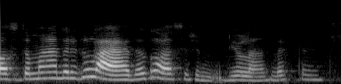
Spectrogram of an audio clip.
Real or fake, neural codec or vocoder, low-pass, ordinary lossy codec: fake; codec, 24 kHz, 0.9 kbps, WavTokenizer, medium speech release version 1; 7.2 kHz; AAC, 32 kbps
